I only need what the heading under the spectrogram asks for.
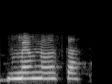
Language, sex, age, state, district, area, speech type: Odia, female, 18-30, Odisha, Subarnapur, urban, conversation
